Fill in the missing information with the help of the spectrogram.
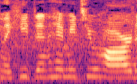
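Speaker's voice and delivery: ordinary talk, nothing marked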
